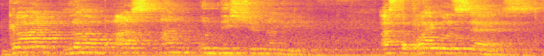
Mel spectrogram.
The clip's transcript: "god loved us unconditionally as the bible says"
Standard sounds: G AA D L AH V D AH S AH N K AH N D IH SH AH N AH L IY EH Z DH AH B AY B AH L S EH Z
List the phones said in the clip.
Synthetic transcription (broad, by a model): G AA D L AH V AH S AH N K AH N D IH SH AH N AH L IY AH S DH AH B AY B AH L S EH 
